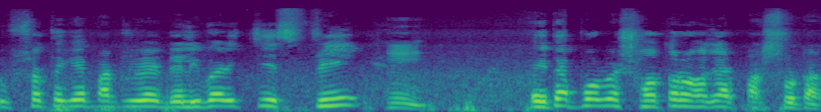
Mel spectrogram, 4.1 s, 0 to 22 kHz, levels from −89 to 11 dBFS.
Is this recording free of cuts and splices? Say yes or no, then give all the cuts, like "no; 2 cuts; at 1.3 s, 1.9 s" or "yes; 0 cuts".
yes; 0 cuts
